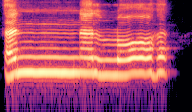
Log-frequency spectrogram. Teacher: And she read quickly for 1 second, but its time is 2 second nasal sound because this is Noon Mushaddad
